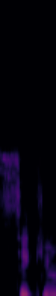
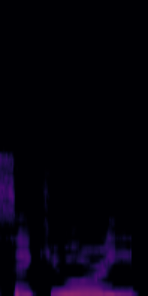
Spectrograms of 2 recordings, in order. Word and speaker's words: security: So here, this is the proper way of pronunciation of the word security. So it's not secure, right? This is security.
